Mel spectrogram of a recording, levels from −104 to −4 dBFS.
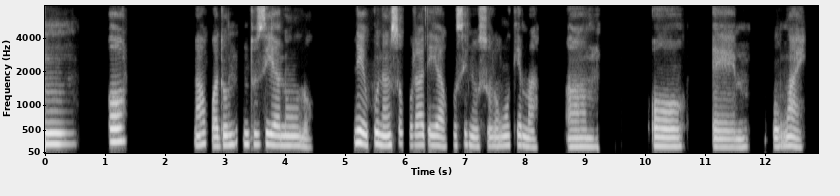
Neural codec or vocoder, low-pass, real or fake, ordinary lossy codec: codec, 16 kHz, 6 kbps, DAC; none; fake; none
